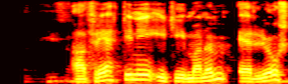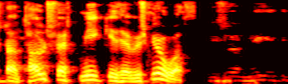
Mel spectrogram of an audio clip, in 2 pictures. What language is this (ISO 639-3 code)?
isl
